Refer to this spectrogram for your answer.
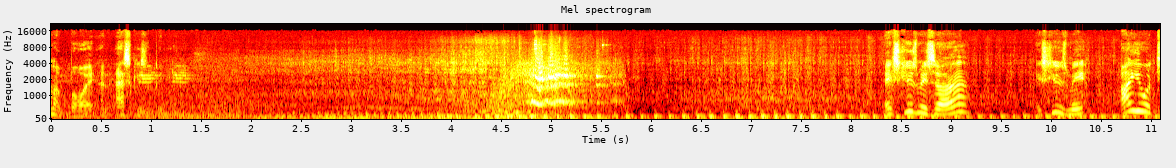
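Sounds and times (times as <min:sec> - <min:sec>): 
speech: 0:00.0 - 0:01.7, 0:08.4 - 0:11.0
motorcycle engine revving and roaring past: 0:01.4 - 0:08.3.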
